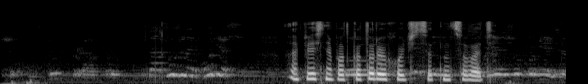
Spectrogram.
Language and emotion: Russian, neutral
